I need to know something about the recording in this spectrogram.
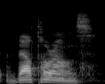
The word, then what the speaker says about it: Val Thorens: We are here in Valerons, France. And uh you called me out on this last time and I asked Victor Daroo how to pronounce it because he's from here and it's Valtron.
